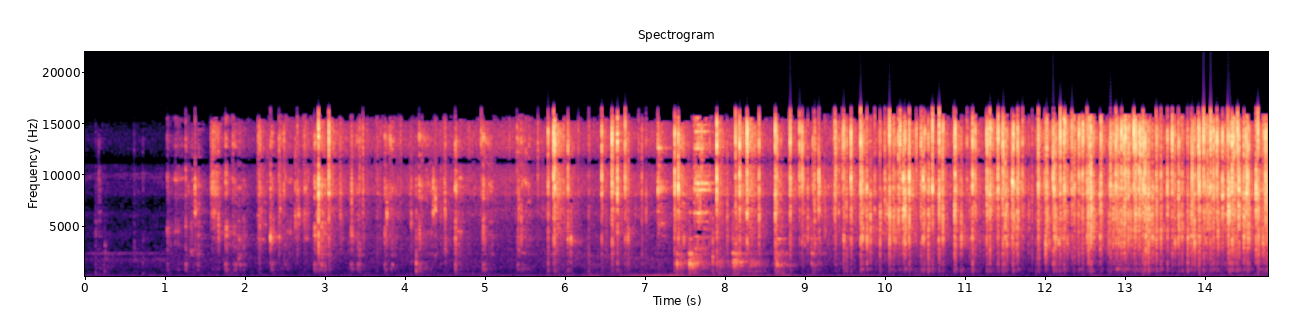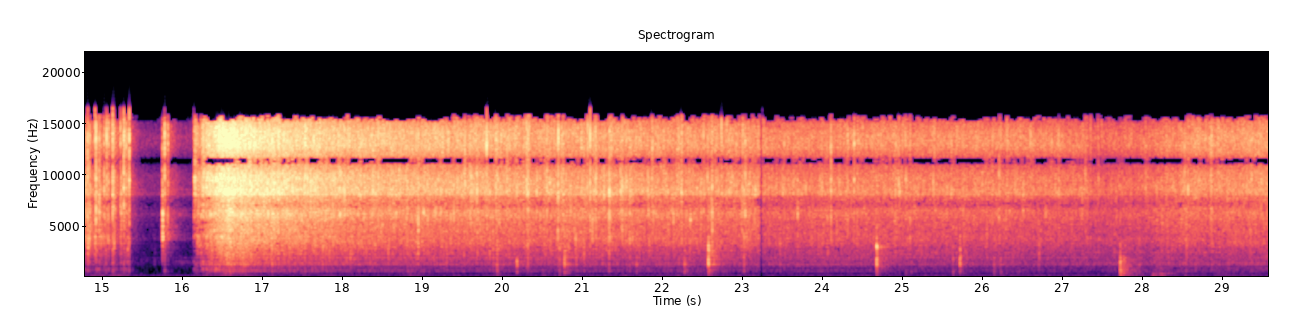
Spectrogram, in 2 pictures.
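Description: Hot cooking oil crackling and spitting in a nonstick wok, the crackle growing busier as it heats. Just past halfway, after a moment of near silence, a sudden loud sizzle as chopped onions go into the hot oil, easing into a steady sizzle with a few spatula taps on the pan.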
